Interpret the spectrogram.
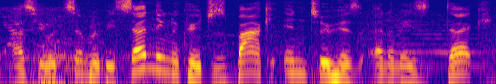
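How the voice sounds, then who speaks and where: High-voiced male esports caster. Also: over music. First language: English. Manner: quick self-corrections, stressed repeated words. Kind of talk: live game commentary. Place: event venue abroad.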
